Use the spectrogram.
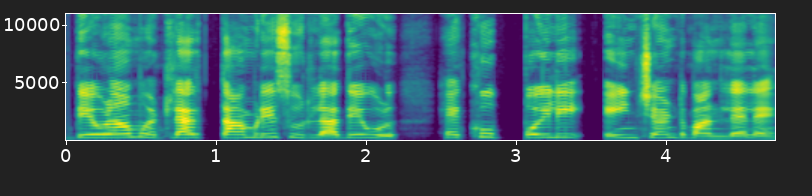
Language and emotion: Goan Konkani, neutral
